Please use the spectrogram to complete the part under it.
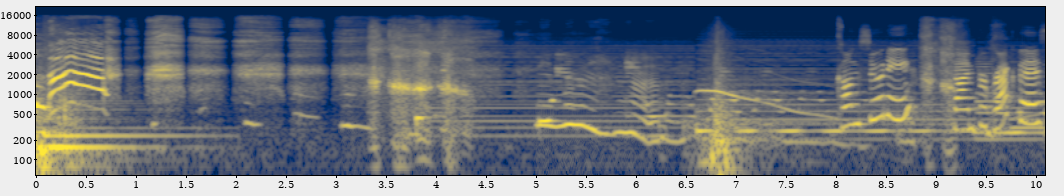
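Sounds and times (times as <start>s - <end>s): girl panting: 0.2s - 6.2s
soft background music: 3.5s - 10.0s.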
